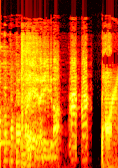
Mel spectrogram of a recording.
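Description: Heavily distorted, effects-processed cartoon logo audio: garbled music with warbling, voice-like cries. About a second in it breaks into two short choppy bursts, then cuts out.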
